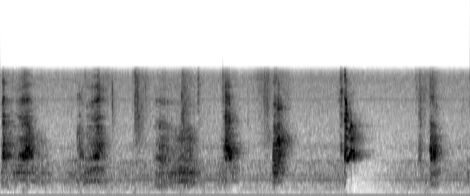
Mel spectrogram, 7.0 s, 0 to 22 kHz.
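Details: Frustrated at a rubber squeaky pig toy, 10-week-old puppy Loki gives a run of growly, muffled barks roughly once a second, some rough and drawn out, with faint room noise between them.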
